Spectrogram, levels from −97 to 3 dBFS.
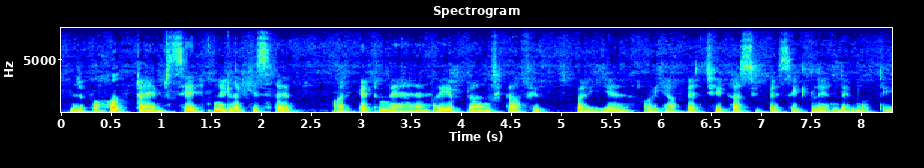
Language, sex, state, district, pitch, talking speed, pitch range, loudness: Hindi, male, Bihar, Lakhisarai, 105 Hz, 175 wpm, 95-110 Hz, -34 LUFS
